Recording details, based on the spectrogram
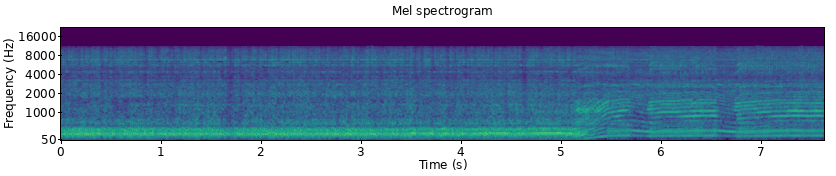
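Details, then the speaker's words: Champion T266 trimmer, which had been hard starting and stalling at idle, after raising the idle screw on a carburetor with no fuel mixture screw: high buzz drops to a slightly wavering idle that keeps running; idles normally. "в принципе нормально триммер работает хорошо"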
